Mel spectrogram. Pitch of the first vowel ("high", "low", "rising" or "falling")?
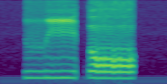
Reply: high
